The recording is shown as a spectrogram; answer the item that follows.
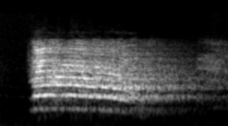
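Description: A woman's long, high-pitched scream. It starts about a third of a second in, slowly drops in pitch and trails off.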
